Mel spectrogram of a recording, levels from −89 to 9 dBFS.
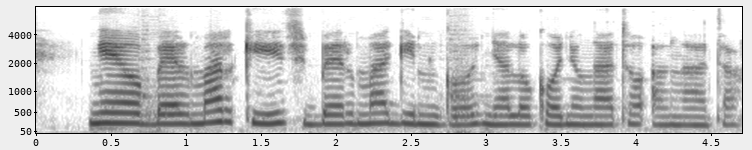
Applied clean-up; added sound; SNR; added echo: neural separator model SepFormer DNS4.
